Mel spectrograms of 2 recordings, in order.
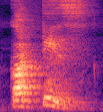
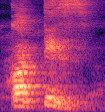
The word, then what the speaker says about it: cortege: You have to pronounce it as Cortes. Cortes.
